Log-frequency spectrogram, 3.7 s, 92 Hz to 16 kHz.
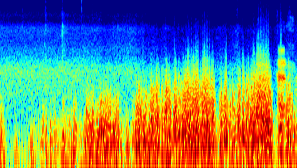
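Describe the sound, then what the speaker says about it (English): Strong west wind roars steadily over a campsite at Allatoona Lake, gusting at 40 to 60 mph, loud and continuous with buffeting on the microphone and rustling throughout. "That's right over my campsite there, this wind."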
